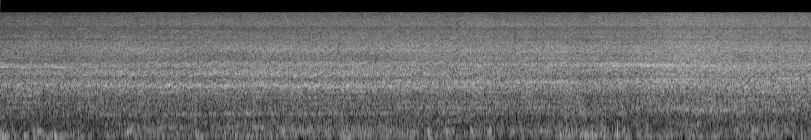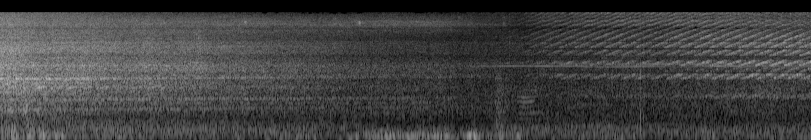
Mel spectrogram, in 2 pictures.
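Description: London Northwestern Railway electric multiple unit running past on the rails, with a steady high whine over the wheel noise. It fades away after about ten seconds.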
